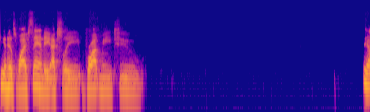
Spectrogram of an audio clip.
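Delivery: choking up mid-sentence, voice breaking, starting to cry. Recalling a mentor and his wife bringing them to C T S: starting to cry. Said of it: "I thought I was gonna make it through this without crying".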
